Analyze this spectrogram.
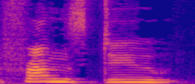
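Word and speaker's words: Frans du Toit: or you know he's it's pronounced France do t o i t let's just call him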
